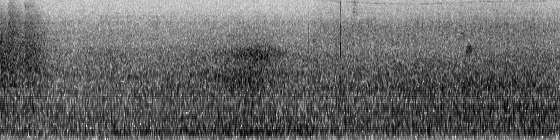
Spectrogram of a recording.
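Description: Steady city street noise: a continuous rumble of traffic.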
